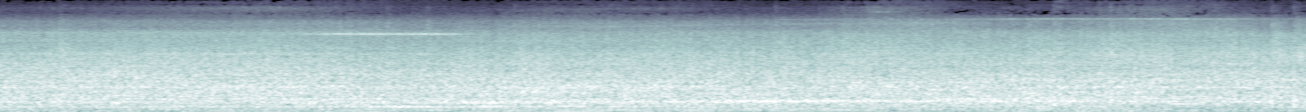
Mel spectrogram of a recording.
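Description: JR Kyushu electric limited express train running past along a station platform: a steady rumble of wheels on rail and traction motors, with a brief high squeal about three seconds in.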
